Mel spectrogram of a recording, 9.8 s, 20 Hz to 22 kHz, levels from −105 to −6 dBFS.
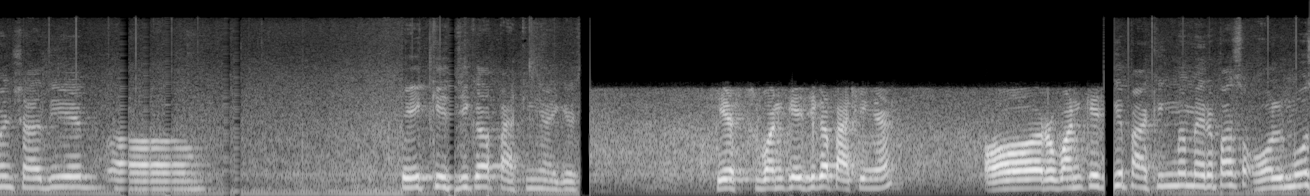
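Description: Between 0.91 and 1.84 s the audio breaks into choppy, robotic fragments from repeated packet loss: five gaps (the longest 60 ms) are patched, leaving striped, smeared blocks on a spectrogram. From 3.38 to 3.45 s a short stall from a late packet holds one sound about 40 ms too long, showing as a flat stretched patch in the waveform. From 4.35 to 8.37 s the sound turns duller and boxier, with nothing above 3.4 kHz, an 80 ms silent gap at the start, a modest level shift and a new faint noise floor, likely from the input switching to a poorer device; a spectrogram shows a hard ceiling across that span.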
